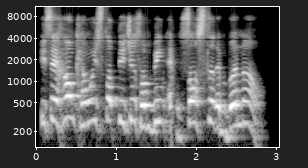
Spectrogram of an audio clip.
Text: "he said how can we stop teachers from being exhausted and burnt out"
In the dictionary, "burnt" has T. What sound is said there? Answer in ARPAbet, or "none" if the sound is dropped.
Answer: none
